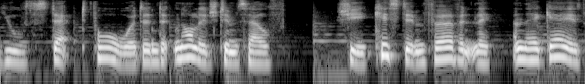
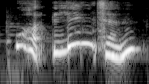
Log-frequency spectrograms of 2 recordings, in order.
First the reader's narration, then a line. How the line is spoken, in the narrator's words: cried Cathy, kindling into joyful surprise at the name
